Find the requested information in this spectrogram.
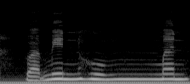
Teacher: yaitu ada huruf mim mati bertemu dengan mim yang berharokat otomatis huruf mim yang mati ini dimasukkan ke dalam huruf mim yang berharakat seperti tasydid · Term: Idgham Mimi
